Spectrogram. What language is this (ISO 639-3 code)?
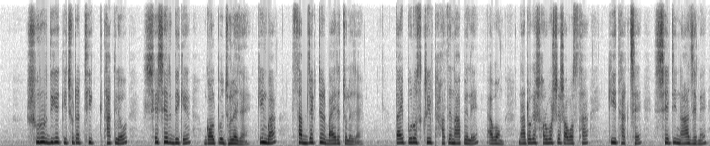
ben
